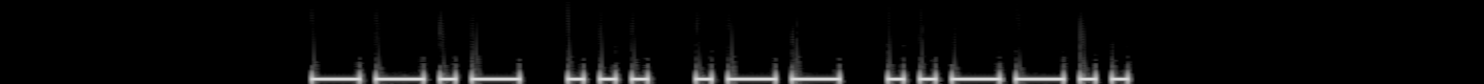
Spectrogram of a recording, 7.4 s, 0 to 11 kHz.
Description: Morse code, heard as a keyed tone, about 15 wpm, 700 Hz. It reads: QSW?
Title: Q-Codes with Spoken Meaning - 15wpm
